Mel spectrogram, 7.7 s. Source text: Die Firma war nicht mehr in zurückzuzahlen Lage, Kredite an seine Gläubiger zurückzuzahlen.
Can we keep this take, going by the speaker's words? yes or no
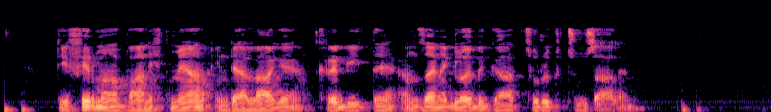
no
